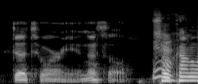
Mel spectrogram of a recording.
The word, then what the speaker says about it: DaTaurean: it de Torian it's it's supposed to be like the Taurus the Korean okay just da de Torian that's all so kind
